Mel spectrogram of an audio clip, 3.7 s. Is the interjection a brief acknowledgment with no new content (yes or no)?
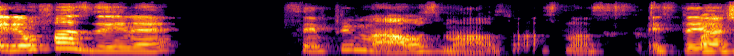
no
